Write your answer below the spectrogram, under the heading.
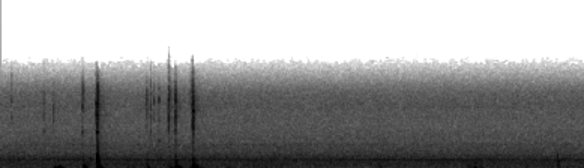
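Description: Computer keyboard keys being typed: a few separate keystrokes in the first second and a half, then only a steady background hiss.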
